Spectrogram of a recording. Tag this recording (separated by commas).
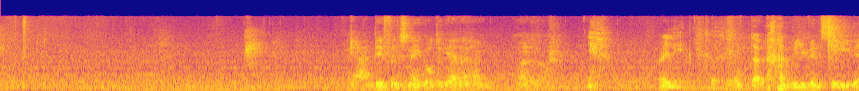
Speech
